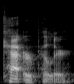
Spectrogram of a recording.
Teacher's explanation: también se puede hacer un glottal stop como los británicos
